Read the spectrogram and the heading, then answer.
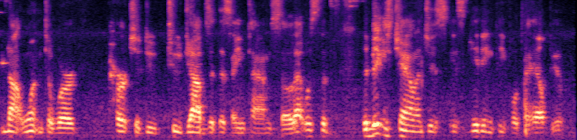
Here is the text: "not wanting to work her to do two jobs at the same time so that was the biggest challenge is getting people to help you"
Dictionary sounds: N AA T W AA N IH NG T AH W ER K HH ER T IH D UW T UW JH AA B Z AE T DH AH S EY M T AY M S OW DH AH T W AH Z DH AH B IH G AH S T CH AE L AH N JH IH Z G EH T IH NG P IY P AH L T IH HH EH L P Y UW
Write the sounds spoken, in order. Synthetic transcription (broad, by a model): N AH T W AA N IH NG T AH W ER K HH ER T IH D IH T UW JH AA B Z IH T DH AH S EY M T AY M S OW DH AH T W AH Z DH AH B IH G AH S CH AE L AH N JH IH Z G EH T IH NG P IY P L T IH HH EH L P Y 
